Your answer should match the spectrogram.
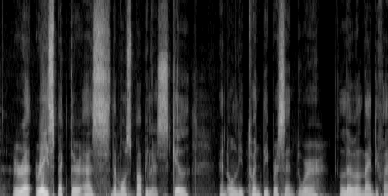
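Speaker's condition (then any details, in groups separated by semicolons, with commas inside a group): No condition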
